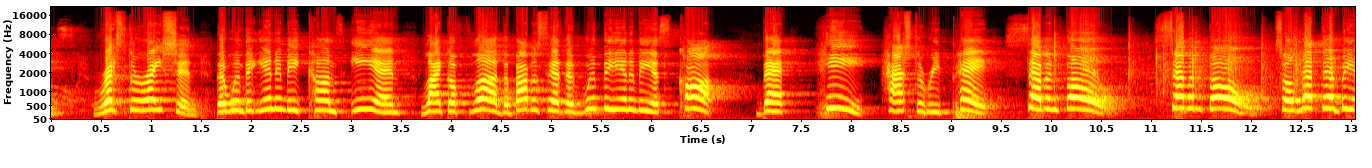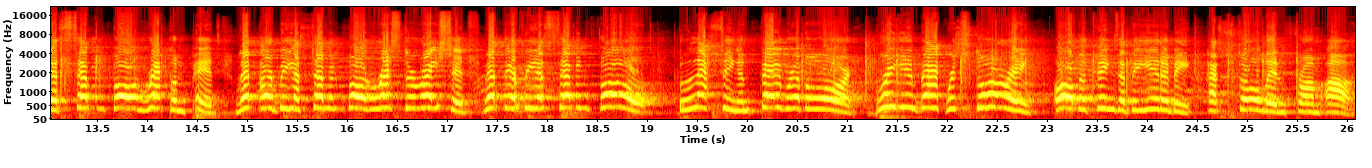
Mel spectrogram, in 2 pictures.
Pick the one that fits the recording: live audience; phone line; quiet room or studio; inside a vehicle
live audience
